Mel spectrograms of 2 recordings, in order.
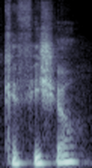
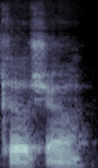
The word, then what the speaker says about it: Kosho: So do I pronounce it like Kafisho? Kosho? I like that though. You recognize the font, but no, it's just Kosho.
